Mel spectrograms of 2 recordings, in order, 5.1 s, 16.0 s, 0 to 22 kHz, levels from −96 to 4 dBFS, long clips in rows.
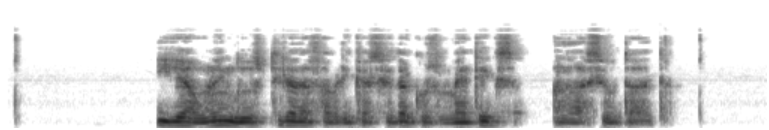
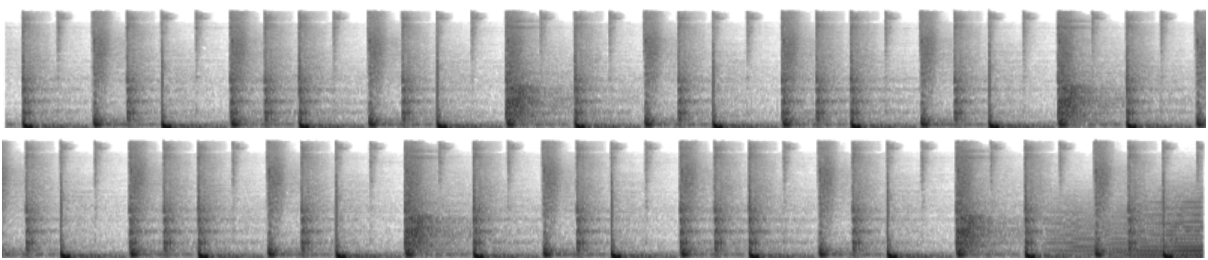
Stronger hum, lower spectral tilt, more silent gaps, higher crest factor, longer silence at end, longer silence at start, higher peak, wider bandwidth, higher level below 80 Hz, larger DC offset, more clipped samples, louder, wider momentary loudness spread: neither; about the same, -5 dB/octave vs -5.5 dB/octave; neither; about the same, 18 dB vs 18 dB; first, 0.65 s vs 0 s; first, 1.05 s vs 0.15 s; second, -4 dBFS vs 0 dBFS; second, 7.8 kHz vs 16.5 kHz; second, -66 dBFS vs -22 dBFS; neither; neither; about the same, -20 LUFS vs -21 LUFS; first, 12 LU vs 6 LU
